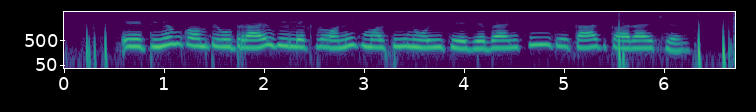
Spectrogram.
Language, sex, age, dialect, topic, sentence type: Maithili, female, 18-24, Eastern / Thethi, banking, statement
